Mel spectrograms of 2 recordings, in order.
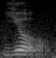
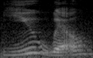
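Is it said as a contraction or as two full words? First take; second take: contraction; full words. First: It is said as one contracted syllable. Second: It is said as two full words. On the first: "you'll say" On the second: "Instead of saying"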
